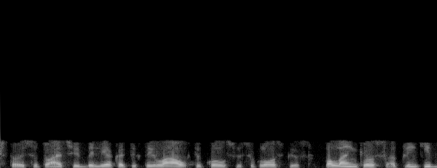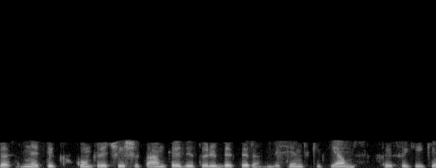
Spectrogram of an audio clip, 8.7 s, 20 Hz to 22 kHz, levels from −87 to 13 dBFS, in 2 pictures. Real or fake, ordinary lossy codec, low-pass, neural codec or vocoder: real; MP3, 32 kbps; 3.6 kHz; none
